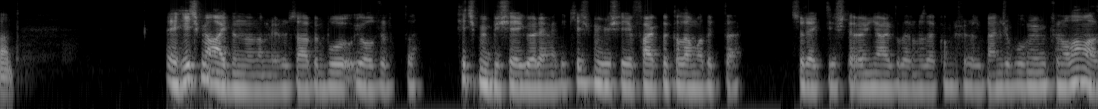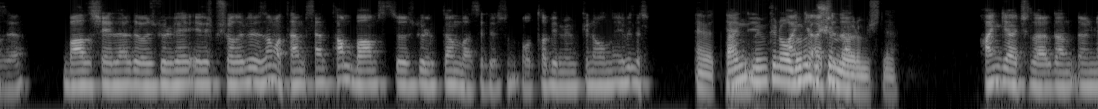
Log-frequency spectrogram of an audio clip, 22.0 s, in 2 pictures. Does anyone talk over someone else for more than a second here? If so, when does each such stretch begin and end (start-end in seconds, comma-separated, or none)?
18.2-19.6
